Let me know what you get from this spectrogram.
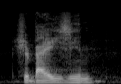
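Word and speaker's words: Shahbazyan: Edmund Shabazian. I don't know why. He's Armenian, Dan. Why do you have to say it like you're fucking from Pennsylvania? Shabazian. -150 versus Brad Tavares, +130.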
